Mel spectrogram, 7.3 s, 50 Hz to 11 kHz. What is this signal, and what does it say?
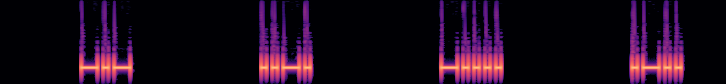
Morse code, heard as a keyed tone, about 22 wpm, spaced as for 6 wpm, 700 Hz. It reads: KF6L
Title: USA Call Signs - 5 Characters - 8x Character Spacing - 22wpm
